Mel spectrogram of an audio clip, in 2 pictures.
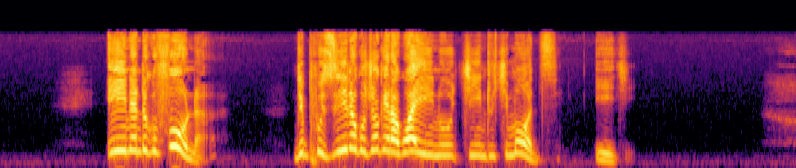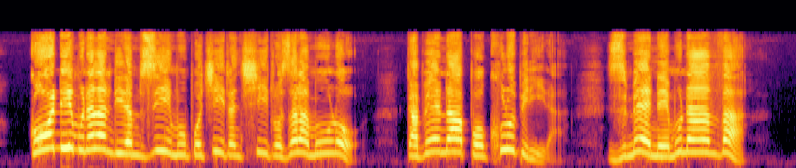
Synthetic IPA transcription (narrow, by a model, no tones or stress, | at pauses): inɛndik̬ufuna̰ | ndipʰuziɾɛk̬ut͡ʃɔk̬ɛɾakwainut͡ʃintʰut͡ʃimɔd͡zi | iːt͡ʃi̥ | kɔɗimunalandiɾam̩zimupɔt͡ʃitant͡ʃʰitɔzalamulɔ | kap̬ɛnapɔkʰulupiɾḭːɾa̰ | zimɛnɛmunaːɱva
